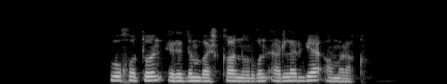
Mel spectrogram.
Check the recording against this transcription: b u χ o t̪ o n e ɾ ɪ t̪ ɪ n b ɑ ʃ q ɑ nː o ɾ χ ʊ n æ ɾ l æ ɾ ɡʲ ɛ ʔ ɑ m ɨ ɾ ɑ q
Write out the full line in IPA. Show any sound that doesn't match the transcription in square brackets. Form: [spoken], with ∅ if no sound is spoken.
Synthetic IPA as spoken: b u χ o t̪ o n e ɾ ɪ [d̪] ɪ n b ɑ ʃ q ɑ [n] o ɾ [ʁ] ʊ n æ ɾ l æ ɾ ɡʲ ɛ ʔ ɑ m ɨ ɾ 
